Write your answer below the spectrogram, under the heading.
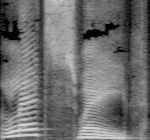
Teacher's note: Aqui é super importante você saber que você não precisa fazer dois S's.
